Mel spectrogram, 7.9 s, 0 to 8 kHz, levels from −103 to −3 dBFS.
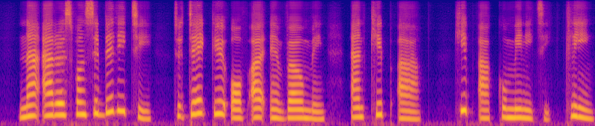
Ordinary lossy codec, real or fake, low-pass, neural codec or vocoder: none; fake; none; codec, 16 kHz, 0.2 kbps, FocalCodec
